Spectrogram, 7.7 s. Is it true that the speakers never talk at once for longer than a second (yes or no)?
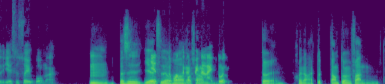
no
